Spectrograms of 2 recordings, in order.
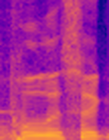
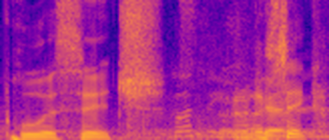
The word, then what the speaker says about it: Pulisic: it's paluszek not Poulos hitch so I've been saying it right I understand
